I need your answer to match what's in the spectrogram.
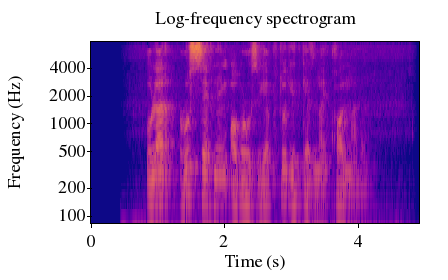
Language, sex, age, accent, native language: Uzbek, male, 25-34, Namangan, Uzbek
